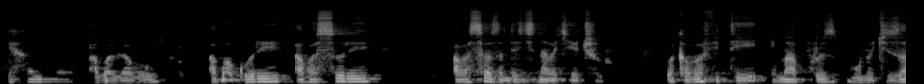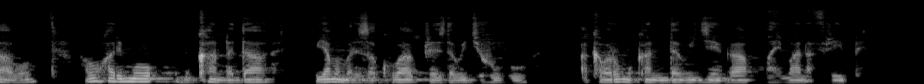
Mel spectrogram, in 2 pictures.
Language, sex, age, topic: Kinyarwanda, female, 25-35, government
